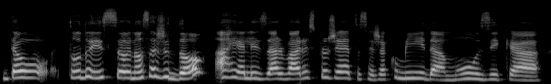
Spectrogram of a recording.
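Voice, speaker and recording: A woman in her thirties from Syria, speaking in a fairly high voice. She tells her story with animation, acting out the voices of the people in it. The sound is dry and close. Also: moderate pace, dry recording. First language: Arabic. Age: 30s. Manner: animated, acts out quoted voices, laughs while telling. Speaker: guest. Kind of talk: storytelling interview.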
